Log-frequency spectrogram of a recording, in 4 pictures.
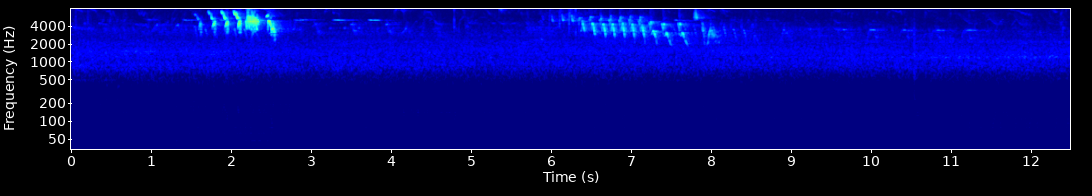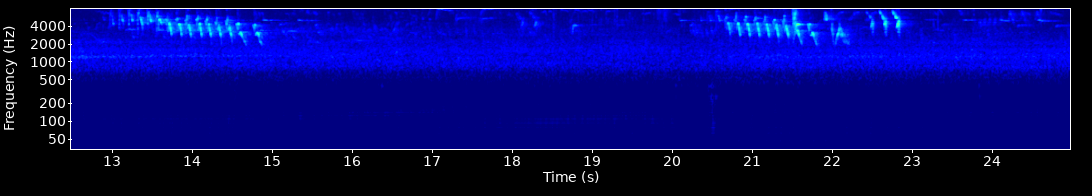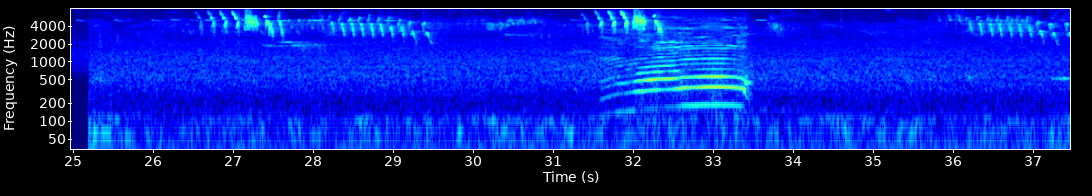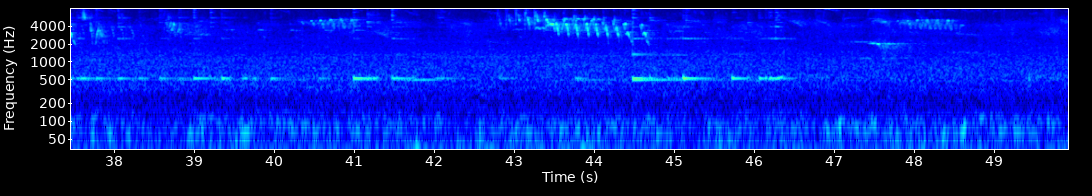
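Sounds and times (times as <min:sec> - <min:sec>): cow mooing: 0:31.6 - 0:33.5
high chirping trills: 0:35.3 - 0:48.6.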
